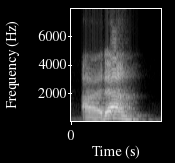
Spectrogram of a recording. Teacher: Ran es la que tiene fuerza, A no tiene fuerza. A será la sílaba átona de harán. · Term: sílaba tónica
